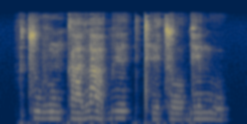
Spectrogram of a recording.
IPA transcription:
t͡s u˨ ɣ ũ˨ k a˨ l a˦˨ b ɪ˦ | tʰ ɪ˨ t͡s oː˨ ɡ e˦ m u˨

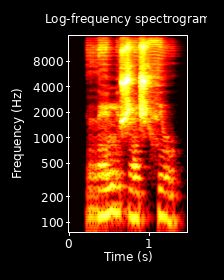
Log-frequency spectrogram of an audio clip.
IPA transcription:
r e mʲ u ʃ ɭ e ʃ fʲ u

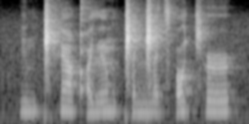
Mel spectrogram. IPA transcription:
i m ǁʰ ɛ̃ qʼ ə˞ lʲ ɔ̃ m ǁ ɛ ŋ͡ǁ ɛ t͡sʼ ɔ cʰ ə˞

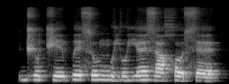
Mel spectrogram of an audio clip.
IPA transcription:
d͡ʒ o t͡ʃ e p e s ʊ ŋ ʊ j ʊ j ɛ z a χ ʊ s ɛ

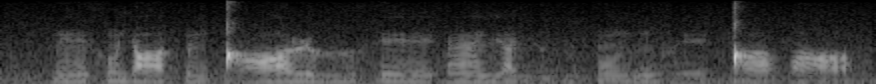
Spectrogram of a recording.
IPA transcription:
ɓ ẽ h ũ j ɑː k͡p ẽ ɡ͡ǃ ɑː ɭ ɯː h eː ʔ æ̃ lʲ ɑ lʲ o ʎ y p õ ʎ ĩ v eː ǃ ɑ p ɑ

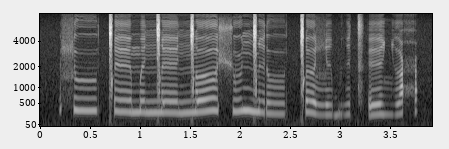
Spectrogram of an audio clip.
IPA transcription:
ɬ ɯː ǀ eː m e ŋ͡ǀ eː ŋ͡ǀ əː ʃ ʉ ŋ͡ǀ i ɾ ɯː ǀ ɘ ɮ i bʱ i t͡sʼ e ʎ ɘ ħ

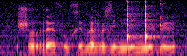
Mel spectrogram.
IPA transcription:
ʃ ɤ r ɛ θ u x ɪ ð ɛ v ʏ z i ŋ͡ǃ i ŋ͡ǃ i ɖ ɪ

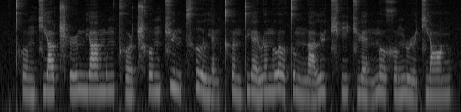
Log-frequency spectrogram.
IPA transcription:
t̪ʰ ɤ˨˩ ŋ t͡ɕ j ä˨˦ ʈ͡ʂʰ ɻ̩˨˦ n̪ j ä˦ m ʊ˦ ŋ t̪ʰ ɤ˨˩ ʈ͡ʂʰ ɤ˦ ŋ t͡ɕ y˥˨ n t͡sʰ ɹ̩˥˨ l j ɛ˩ n kʰ ə˥˨ n t̪ j ɛ˥˨ ɻ ə˦ n l ɤ˥˨ t̪ ʊ˥˨ ŋ n̪ ä˨˩ l y˦ t͡ɕʰ i˨˦ t͡ɕ ɥ ɛ˨˩ n n̪ ɤ˥˨ x ɤ˨˦ ŋ ɻ ɻ̩˨˩ t͡ɕ j ɑ˦ ŋ

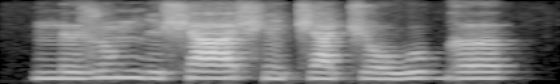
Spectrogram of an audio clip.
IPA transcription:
n ɨ˨ z ũ˧ ŋ i˨ ʃ aː˦ ʃ ĩ˨ t͡ʃ a˨˦ t͡ʃ oː˨ w u˦ ɡ ə˦

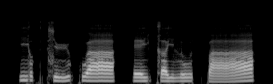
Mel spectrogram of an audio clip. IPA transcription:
j ʊ˧ k̚ t͡s yː˨˥ kʷ aː˧ | e˨ j k ɐ˨ j l uː˨ t̚ p aː˨˥

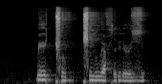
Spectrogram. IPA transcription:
k͡p e ǁ u b ǁ i w i ħ r ø z

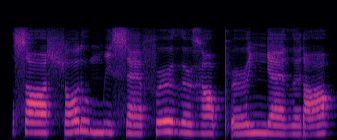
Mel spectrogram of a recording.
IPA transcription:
s ɑ ɬ ɔ ɾ u m i s æ f ə˞ ð ə˞ ɣ ɑ pʼ ə˞ ɲ æ ð ə ɾ ɑ

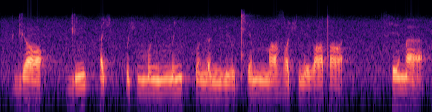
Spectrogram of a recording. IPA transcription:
ɡʲ ɒ | ɡʲ ʌ ɲ kː a ç pː œ ç mː o ɲ mː ʏ ɲ kː o n œ ɲ lʲ o cʰ e mː a zˤ o ç n e l œ tˤ e | t͡sʰ e m a

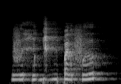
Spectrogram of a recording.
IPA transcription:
v e h i l ɡʱ i ɓ a l f ə

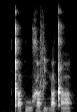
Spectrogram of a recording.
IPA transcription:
kʼ a˨ k uː˦ ɣ a˨ z i˦ ŋ a˦ kʼ ã˦

